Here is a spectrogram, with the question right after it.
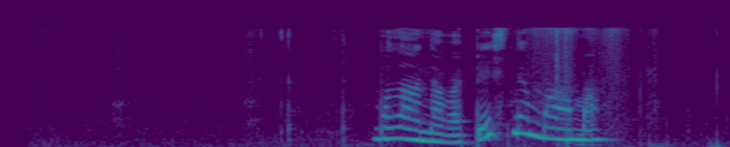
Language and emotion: Russian, neutral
